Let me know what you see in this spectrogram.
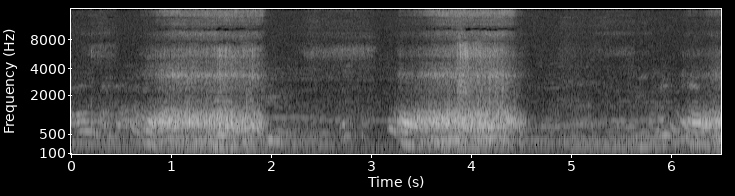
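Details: Baby snoring while asleep on a couch: slow, rough, rumbling breaths, about two to three a minute across repeating cycles.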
